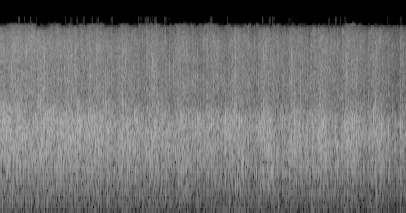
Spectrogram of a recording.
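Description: A studio audience on the quiz show KBC claps to welcome contestant Beena Paresh Dave, a full, even wall of applause that runs unbroken from start to finish.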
